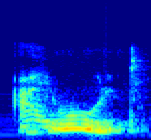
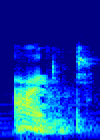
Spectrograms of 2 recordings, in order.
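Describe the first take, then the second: First: Both words are said in full. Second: The words are contracted into one syllable.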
